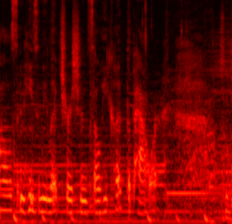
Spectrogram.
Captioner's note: audience groans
